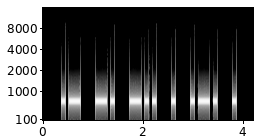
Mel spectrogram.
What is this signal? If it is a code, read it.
Morse code, heard as a keyed tone, about 16 wpm, 680 Hz. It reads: ANDERE
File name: Witz-28-Oktober-2025-70-F80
